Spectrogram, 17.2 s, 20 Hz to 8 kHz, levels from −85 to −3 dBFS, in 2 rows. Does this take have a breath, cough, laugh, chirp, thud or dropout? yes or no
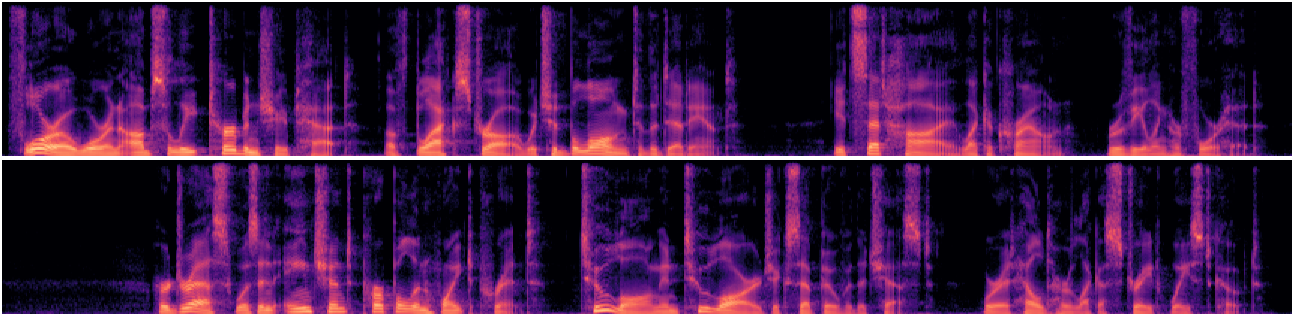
no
